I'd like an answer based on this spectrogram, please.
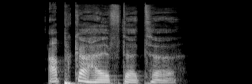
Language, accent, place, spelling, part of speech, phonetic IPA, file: German, Germany, Berlin, abgehalfterte, adjective, [ˈapɡəˌhalftɐtə], De-abgehalfterte.ogg
- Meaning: inflection of abgehalftert: 1. strong/mixed nominative/accusative feminine singular 2. strong nominative/accusative plural 3. weak nominative all-gender singular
